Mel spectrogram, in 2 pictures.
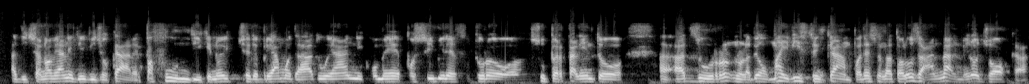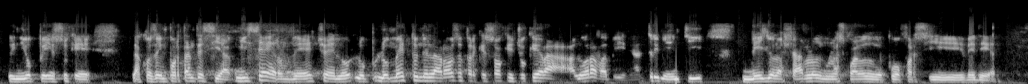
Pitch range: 135-180 Hz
